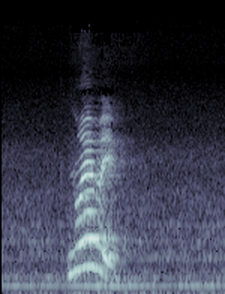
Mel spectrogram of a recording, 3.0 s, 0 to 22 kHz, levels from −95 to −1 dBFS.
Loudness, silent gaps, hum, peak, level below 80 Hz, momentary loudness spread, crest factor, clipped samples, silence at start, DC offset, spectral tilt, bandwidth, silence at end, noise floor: -17 LUFS; none; none; -4 dBFS; -52 dBFS; 27 LU; 18 dB; under 0.1%; 0.15 s; under 0.1%; -7 dB/octave; 7.2 kHz; 0.05 s; -41 dBFS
